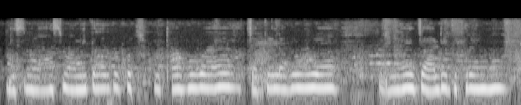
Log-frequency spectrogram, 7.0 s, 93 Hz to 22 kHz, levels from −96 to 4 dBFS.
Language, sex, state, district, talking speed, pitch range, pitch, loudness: Hindi, female, Jharkhand, Jamtara, 145 wpm, 215-230 Hz, 225 Hz, -14 LUFS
